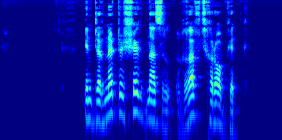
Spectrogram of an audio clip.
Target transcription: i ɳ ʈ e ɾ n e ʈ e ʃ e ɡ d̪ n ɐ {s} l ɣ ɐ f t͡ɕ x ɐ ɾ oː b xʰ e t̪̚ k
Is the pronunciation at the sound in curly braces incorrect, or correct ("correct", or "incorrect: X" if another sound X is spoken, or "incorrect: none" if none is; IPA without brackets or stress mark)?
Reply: correct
